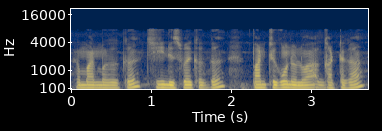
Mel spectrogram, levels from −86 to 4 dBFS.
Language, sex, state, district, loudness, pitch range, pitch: Wancho, male, Arunachal Pradesh, Longding, -17 LUFS, 130-145 Hz, 140 Hz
